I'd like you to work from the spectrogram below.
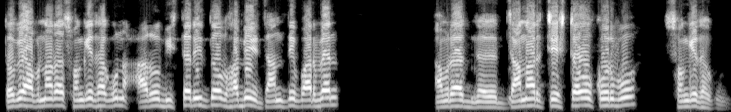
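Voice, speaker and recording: A man playing a parody news anchor, an excitable, mock-earnest TV reporter, wordy and repetitive. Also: on the high side, moderate pace, no room sound, highs cut off, natural voice. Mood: mock-grave. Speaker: host of a parody news show. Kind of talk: parody news anchor, live street interview.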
